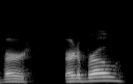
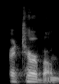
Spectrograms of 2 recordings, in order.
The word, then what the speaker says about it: Viterbo: And this is in the church, the Santa Maria Nuova church in how do you pronounce that? Vertebro, Italy? Viterbo, I think. Viterbo, thank you.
